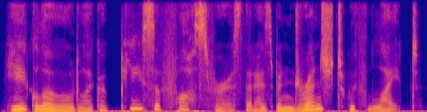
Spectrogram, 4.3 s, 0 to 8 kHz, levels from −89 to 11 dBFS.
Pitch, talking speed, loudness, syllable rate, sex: 195 Hz, 180 wpm, -17 LUFS, 4.5 syllables/s, female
